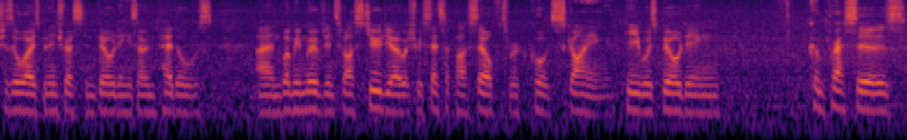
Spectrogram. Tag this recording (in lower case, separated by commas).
speech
